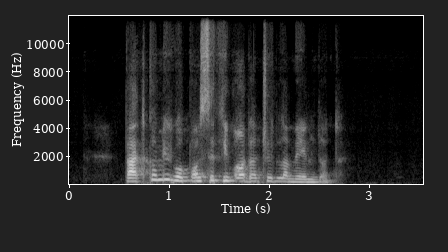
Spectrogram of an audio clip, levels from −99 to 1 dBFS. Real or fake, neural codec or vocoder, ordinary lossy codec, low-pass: fake; codec, 24 kHz, 1.5 kbps, HILCodec; Opus, 16 kbps; 10.8 kHz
